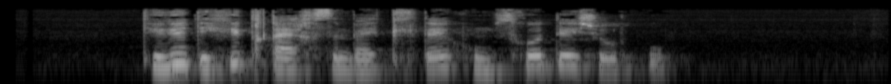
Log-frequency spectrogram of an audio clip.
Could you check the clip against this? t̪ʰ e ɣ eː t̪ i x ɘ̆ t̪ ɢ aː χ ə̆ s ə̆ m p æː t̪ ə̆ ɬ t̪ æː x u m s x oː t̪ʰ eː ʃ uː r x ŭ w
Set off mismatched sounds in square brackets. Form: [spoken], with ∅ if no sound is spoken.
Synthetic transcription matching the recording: t̪ʰ e ɣ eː t̪ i x ɘ̆ t̪ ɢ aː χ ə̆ s ə̆ m p æː t̪ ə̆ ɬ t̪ æː x u m s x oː [t̪] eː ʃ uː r [ɣ] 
